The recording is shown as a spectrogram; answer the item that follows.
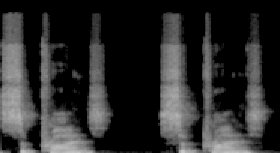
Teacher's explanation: Let's call it a dropped R in surprise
